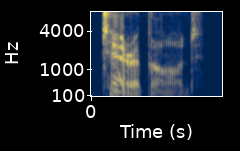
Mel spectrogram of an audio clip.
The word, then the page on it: pteropod: British English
